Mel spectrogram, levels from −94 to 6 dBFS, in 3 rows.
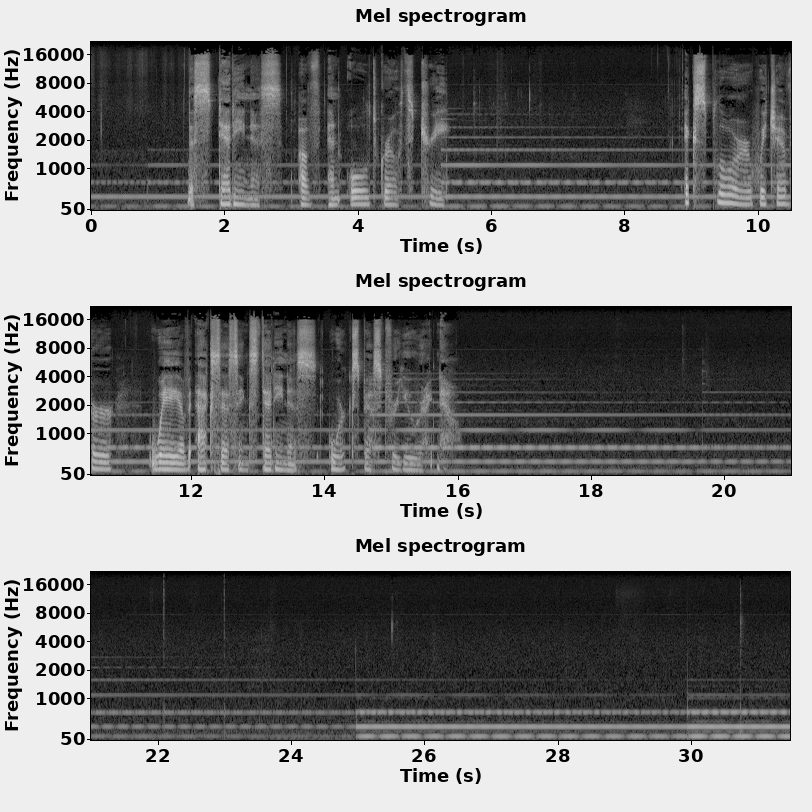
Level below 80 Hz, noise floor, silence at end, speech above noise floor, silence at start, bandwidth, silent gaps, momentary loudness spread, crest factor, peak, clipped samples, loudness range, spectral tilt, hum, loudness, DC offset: -62 dBFS; -47 dBFS; 0 s; 25 dB; 0 s; over 20 kHz; none; 24 LU; 24 dB; -2 dBFS; under 0.1%; 22 LU; -2.5 dB/octave; none; -21 LUFS; under 0.1%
